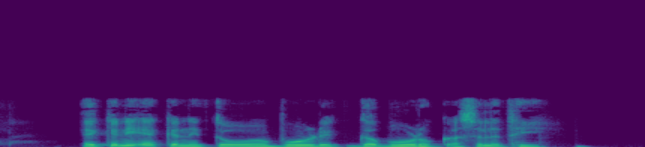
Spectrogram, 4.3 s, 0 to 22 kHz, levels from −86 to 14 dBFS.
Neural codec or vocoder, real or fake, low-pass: codec, 16 kHz, 1 kbps, X-Codec, WavLM features, trained on Multilingual LibriSpeech; fake; 7.2 kHz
